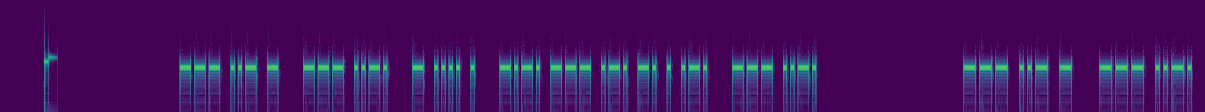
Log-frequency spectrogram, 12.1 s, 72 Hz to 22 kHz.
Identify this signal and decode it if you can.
Morse code, heard as a keyed tone, about 31 wpm, 700 Hz. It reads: OUT OF THE CORNER OF OUT OF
